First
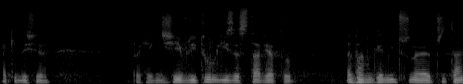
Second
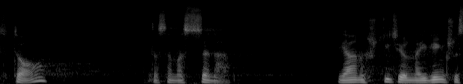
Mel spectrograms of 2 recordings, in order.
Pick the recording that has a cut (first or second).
second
